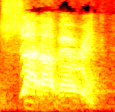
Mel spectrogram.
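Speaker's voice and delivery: low, loud mock bellow; retold teacher's shout. Teacher silences repetitive Eric, low mock bellow.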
